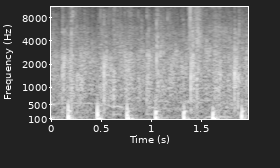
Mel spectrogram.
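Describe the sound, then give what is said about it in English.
A church audience claps hands during worship, setting a steady, even rhythm of about seven sharp claps in two seconds, kept at a faint level with no voices over them. “Let's clap our hands unto him. Let's bless his name.”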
